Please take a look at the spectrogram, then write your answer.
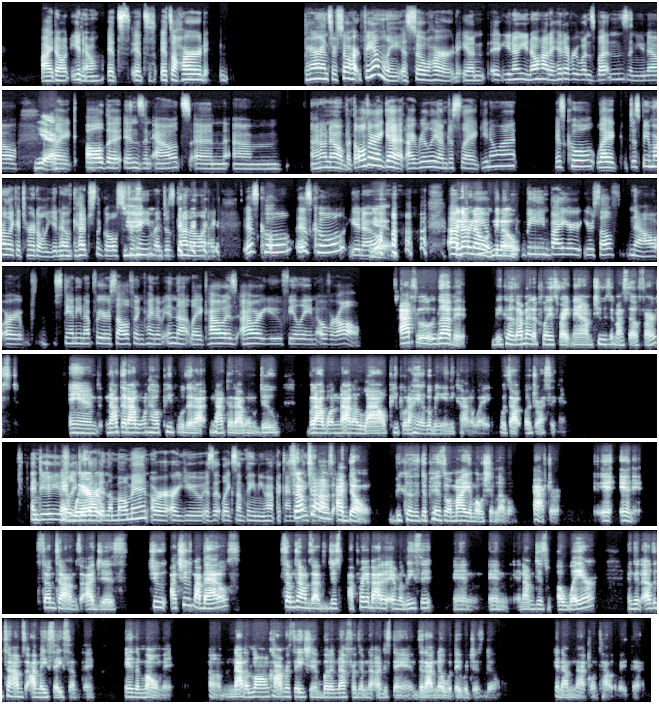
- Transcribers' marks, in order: stressed: "family"; tapping; chuckle; laughing while speaking: "know?"; laughing while speaking: "Stream"; laugh; other background noise
- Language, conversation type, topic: English, unstructured, Have you ever felt manipulated during a conversation, and how did you respond?
- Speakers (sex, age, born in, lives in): female, 50-54, United States, United States; female, 60-64, United States, United States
